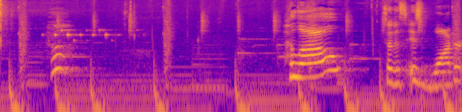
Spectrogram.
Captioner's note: machine beeps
